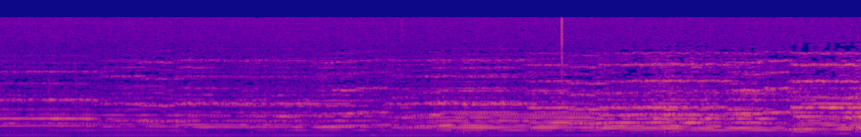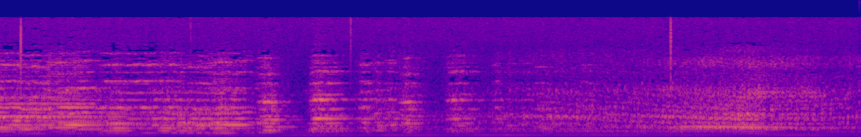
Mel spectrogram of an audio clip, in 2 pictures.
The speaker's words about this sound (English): At that very moment, the big black seaplane is heard over the mysterious plantation house, circling for a landing. And gracefully skids to a stop on the beach.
